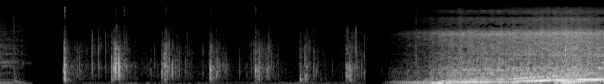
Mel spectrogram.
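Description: Footsteps, about eight in three and a half seconds, then a car engine starts up and revs, rising in pitch and loudness before levelling off.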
